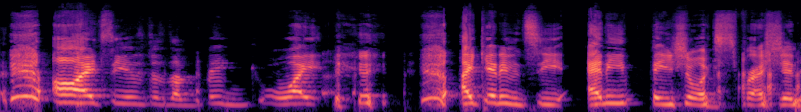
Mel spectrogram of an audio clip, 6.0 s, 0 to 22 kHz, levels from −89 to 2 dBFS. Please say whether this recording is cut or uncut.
uncut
